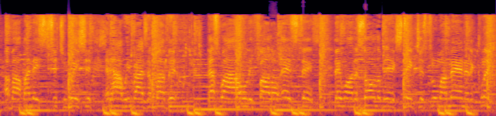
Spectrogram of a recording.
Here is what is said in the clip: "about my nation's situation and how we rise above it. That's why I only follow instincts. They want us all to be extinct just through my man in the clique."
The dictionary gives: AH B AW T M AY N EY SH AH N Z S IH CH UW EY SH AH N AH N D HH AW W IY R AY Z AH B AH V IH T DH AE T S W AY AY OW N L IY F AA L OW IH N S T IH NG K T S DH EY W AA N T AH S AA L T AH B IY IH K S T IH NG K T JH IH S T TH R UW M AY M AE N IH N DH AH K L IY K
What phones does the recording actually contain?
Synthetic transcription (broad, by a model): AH B AW T M AY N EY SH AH S IH CH UW EY SH AH N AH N HH AW W IY R AY Z AH B AH V IH T DH AE T S W AY AY OW N L IY F AA L OW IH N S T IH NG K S DH EY W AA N AH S AA L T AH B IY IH K S T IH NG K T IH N TH R UW M AY M AE N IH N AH K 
